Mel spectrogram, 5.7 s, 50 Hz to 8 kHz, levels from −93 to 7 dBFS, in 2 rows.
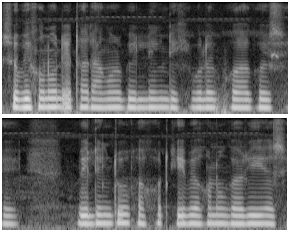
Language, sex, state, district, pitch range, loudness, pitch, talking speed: Assamese, male, Assam, Sonitpur, 165-175 Hz, -18 LUFS, 170 Hz, 135 wpm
